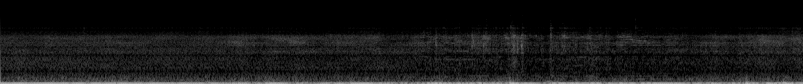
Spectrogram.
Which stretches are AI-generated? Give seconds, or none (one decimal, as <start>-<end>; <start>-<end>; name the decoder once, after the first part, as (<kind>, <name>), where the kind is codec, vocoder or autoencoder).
0.0-4.2 (autoencoder, DAC-VAE); 7.0-8.0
